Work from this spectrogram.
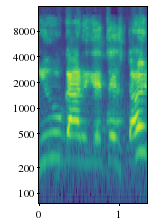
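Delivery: mock, very high-pitched screaming. Recalling long riding days, reenacting screaming at oneself. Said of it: "I was screaming at myself".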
